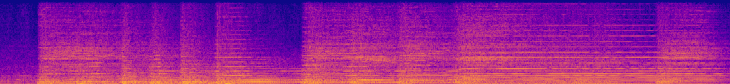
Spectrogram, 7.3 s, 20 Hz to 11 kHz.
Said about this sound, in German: Und äh, ich habe einen kleinen Tusch vorbereitet, denn die Hörerin bzw. der Hörer des Jahres 2021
